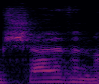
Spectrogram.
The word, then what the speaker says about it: Chauvin: who stabbed Derek Shin shovin what How's he how do you say his name shauvin I'd say 22 times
